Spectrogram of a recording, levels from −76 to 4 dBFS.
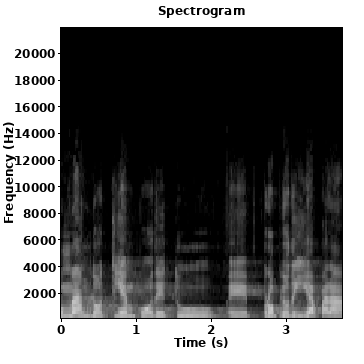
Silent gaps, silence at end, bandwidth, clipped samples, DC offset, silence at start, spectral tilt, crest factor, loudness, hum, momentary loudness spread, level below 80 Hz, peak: none; 0 s; 13.5 kHz; under 0.1%; under 0.1%; 0 s; -5.5 dB/octave; 18 dB; -23 LUFS; none; 8 LU; -66 dBFS; -6 dBFS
